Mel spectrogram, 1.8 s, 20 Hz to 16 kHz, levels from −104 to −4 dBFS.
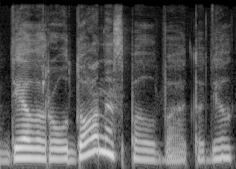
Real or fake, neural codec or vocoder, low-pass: fake; vocoder, 44.1 kHz, 128 mel bands every 256 samples, BigVGAN v2; 14.4 kHz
